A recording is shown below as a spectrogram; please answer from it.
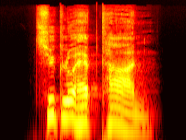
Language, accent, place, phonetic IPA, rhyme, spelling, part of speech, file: German, Germany, Berlin, [t͡syklohɛpˈtaːn], -aːn, Cycloheptan, noun, De-Cycloheptan.ogg
- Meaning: cycloheptane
